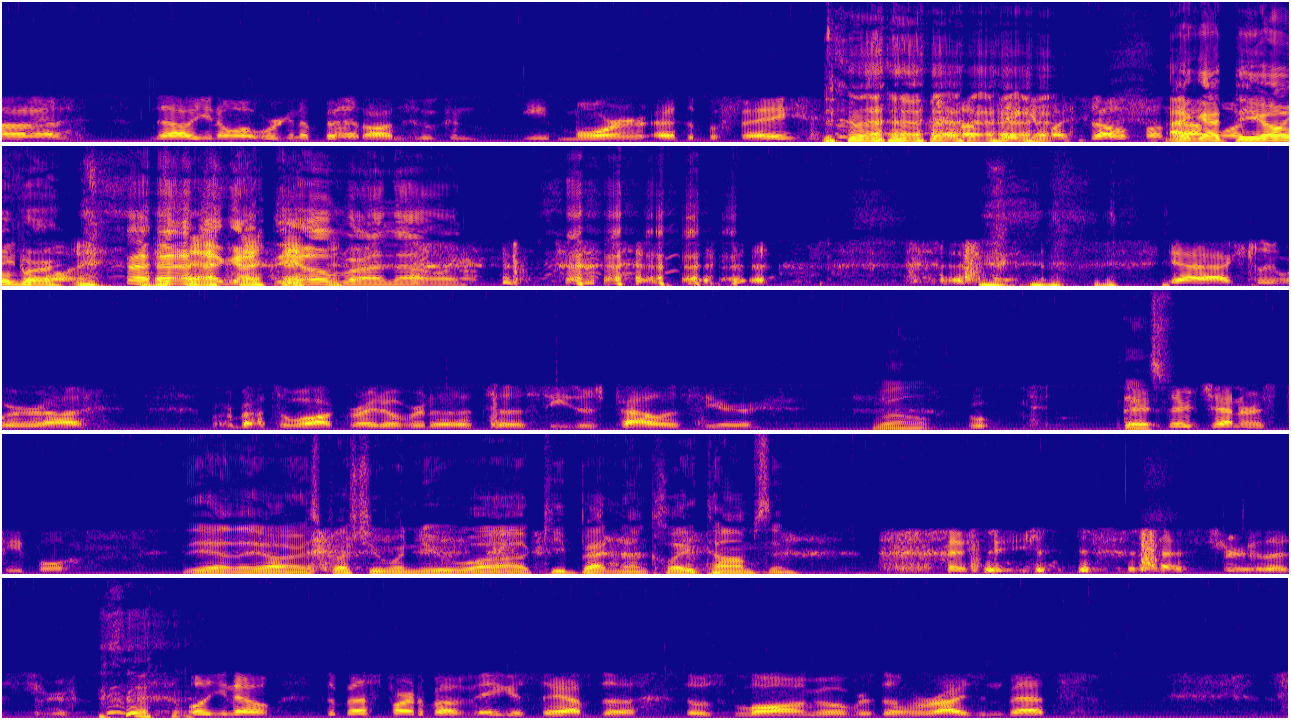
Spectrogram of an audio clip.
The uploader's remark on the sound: called in to talk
